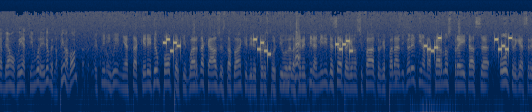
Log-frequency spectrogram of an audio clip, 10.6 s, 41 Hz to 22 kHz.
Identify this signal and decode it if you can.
Five-tone selective call (ZVEI), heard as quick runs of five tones, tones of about 70 ms. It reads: 80386 04831 74793 64355 04644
